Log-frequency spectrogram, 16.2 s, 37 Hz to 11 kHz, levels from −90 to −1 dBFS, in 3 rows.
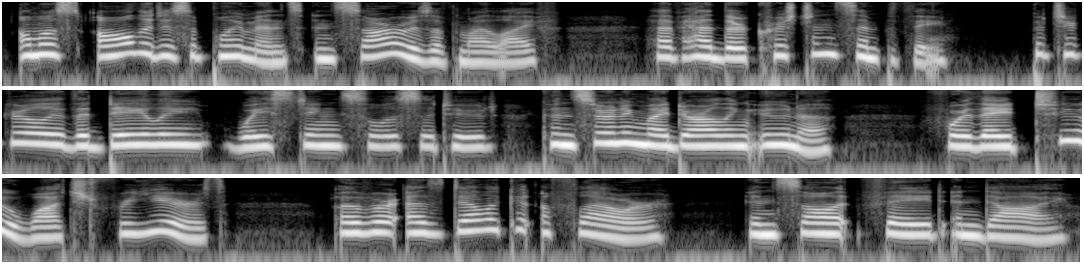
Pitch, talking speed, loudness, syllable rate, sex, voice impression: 250 Hz, 150 wpm, -16 LUFS, 5.1 syllables/s, female, feminine, adult-like, slightly relaxed, bright, soft, fluent, intellectual, calm, friendly, elegant, lively, slightly sharp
